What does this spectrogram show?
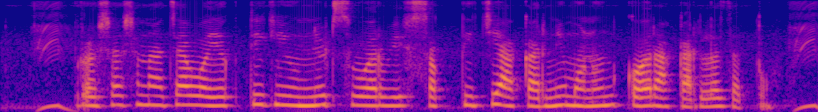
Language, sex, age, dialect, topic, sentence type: Marathi, female, 18-24, Varhadi, banking, statement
